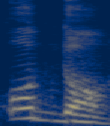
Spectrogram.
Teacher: অ এর উচ্চারণ সংবৃত। সংবৃত হয় যখন তুমি বলেছ তখন আর কি ও বা ওকারের মত, ও বা ওকারের মত।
